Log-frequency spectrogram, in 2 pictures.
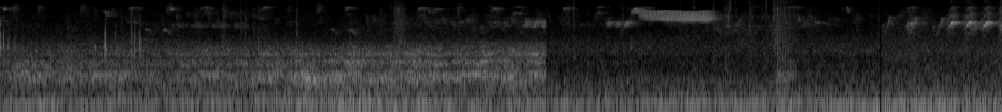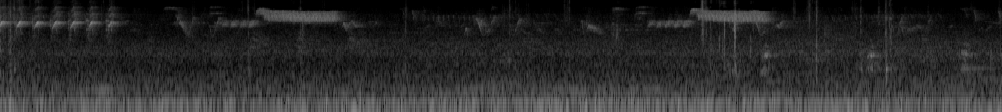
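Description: Small songbirds calling: scattered short high chirps, a rapid trill of evenly spaced notes about halfway through, and three brief high buzzy notes several seconds apart, over a steady low background rumble. A mid-pitched hum underneath stops suddenly about eight seconds in.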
